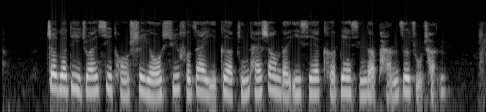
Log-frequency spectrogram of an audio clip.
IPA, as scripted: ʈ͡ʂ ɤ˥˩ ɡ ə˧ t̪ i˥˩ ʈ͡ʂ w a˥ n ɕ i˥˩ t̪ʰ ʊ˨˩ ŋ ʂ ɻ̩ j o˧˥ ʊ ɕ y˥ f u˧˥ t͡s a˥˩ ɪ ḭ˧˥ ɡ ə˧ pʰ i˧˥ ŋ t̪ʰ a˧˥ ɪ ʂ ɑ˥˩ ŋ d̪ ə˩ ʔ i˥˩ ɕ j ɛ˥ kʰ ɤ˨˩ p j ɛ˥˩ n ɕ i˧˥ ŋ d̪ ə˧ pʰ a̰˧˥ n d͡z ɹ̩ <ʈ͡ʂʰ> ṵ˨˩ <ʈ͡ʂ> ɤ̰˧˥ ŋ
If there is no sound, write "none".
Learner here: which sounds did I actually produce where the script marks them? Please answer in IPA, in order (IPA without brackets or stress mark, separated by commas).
ʈ͡ʂ, ʈ͡ʂʰ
